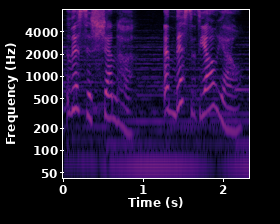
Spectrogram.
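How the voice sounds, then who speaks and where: A gentle, sleepy young lady in a fantasy game. Her voice is high, hesitant and courteous, with faint music behind it. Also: very animated, a little slow. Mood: polite. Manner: soft-spoken, hesitant, courteous. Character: gentle, drowsy, polite young woman. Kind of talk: video game dub acting. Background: faint background music.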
